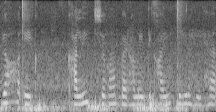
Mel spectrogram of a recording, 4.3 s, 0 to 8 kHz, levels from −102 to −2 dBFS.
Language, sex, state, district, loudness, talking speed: Hindi, female, Punjab, Fazilka, -23 LUFS, 140 wpm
